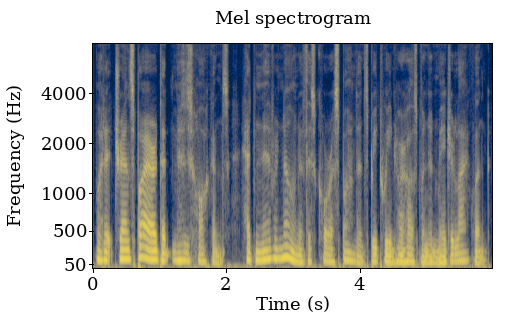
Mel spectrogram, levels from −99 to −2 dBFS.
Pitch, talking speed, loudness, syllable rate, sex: 100 Hz, 180 wpm, -17 LUFS, 5.3 syllables/s, male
